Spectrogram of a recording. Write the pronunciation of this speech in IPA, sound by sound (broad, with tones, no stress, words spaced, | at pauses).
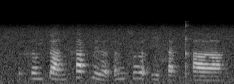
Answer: xə˧˥m ɗa˨˩˦nxa˦˥k̚ lɨ˨˩˨ə̯ ʔə˧ŋsu˧ə̯ʔi˨˩˨ sa˨˩k̚t̪ʰaː˨˩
